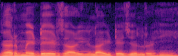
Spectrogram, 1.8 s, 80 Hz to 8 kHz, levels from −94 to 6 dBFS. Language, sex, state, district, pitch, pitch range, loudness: Hindi, male, Arunachal Pradesh, Lower Dibang Valley, 140 Hz, 125-150 Hz, -14 LUFS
